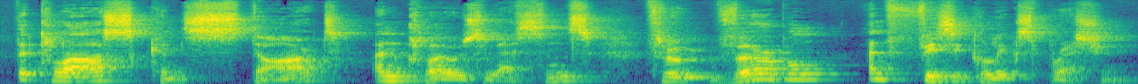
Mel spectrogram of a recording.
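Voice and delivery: ordinary talk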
